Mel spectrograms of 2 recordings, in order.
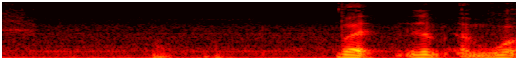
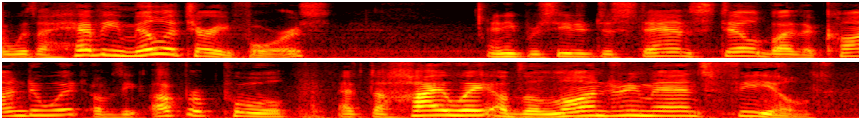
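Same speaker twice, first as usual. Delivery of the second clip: scripture reading; 3 semitones higher, 4 dB louder than usual. Acted. Reads scripture passage aloud.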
